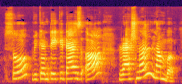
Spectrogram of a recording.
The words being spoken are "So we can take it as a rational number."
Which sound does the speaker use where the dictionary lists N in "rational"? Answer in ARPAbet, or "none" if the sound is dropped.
N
